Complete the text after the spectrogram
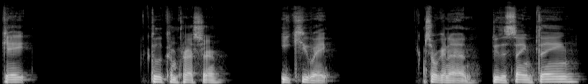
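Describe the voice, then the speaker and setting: A man's voice: lowish voice, measured pace. A man giving a casual, slangy music production tutorial in a laid-back but enthusiastic way.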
